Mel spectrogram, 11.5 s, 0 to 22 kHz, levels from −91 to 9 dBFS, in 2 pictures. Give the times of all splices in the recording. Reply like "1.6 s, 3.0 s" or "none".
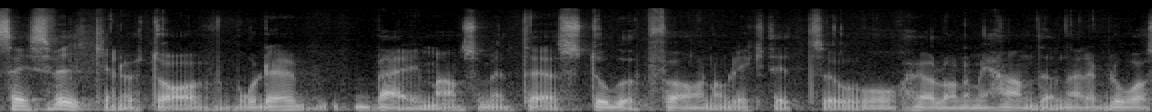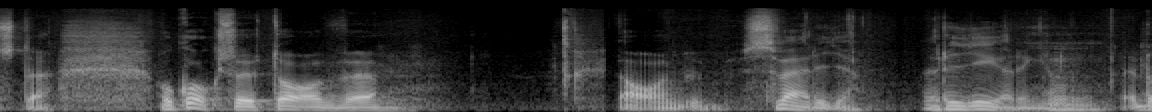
8.8 s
